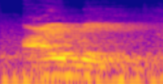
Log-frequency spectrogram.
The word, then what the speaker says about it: imine: Amine, however you want to pronounce it, but not amine, imine.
